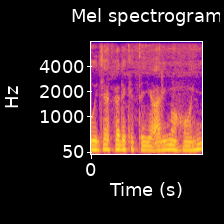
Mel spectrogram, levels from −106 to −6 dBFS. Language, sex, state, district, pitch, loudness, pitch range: Chhattisgarhi, male, Chhattisgarh, Raigarh, 120 Hz, -17 LUFS, 110-125 Hz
